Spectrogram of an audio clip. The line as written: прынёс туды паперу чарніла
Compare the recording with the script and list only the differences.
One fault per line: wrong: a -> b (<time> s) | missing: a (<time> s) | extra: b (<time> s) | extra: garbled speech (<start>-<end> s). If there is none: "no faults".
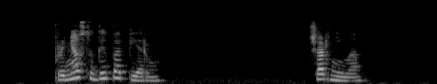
no faults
